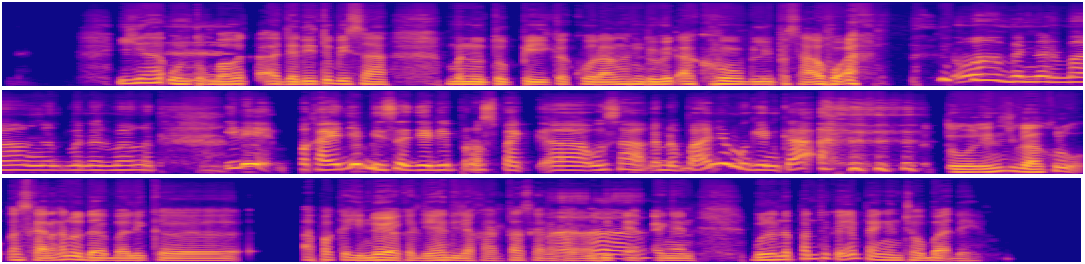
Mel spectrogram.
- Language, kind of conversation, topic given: Indonesian, podcast, Apakah ada makanan khas keluarga yang selalu hadir saat ada acara penting?
- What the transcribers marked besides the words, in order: laughing while speaking: "aku beli pesawat"; chuckle; other background noise; chuckle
